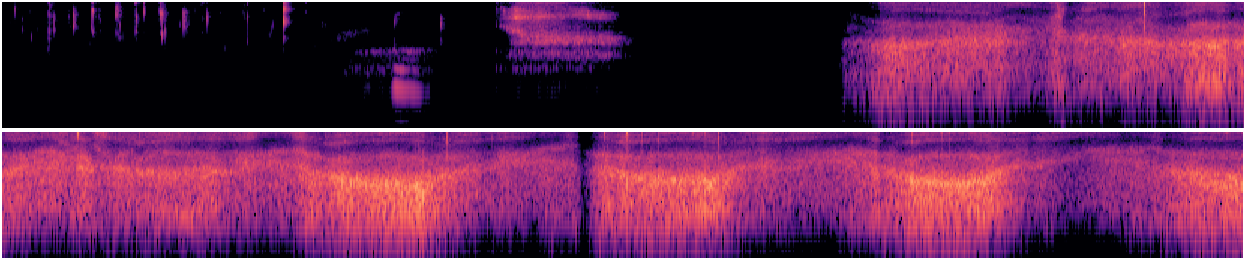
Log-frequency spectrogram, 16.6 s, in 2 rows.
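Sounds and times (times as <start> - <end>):
ear massage sounds: 5.7 - 16.5.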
